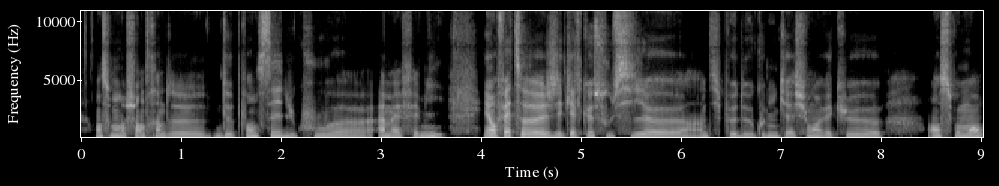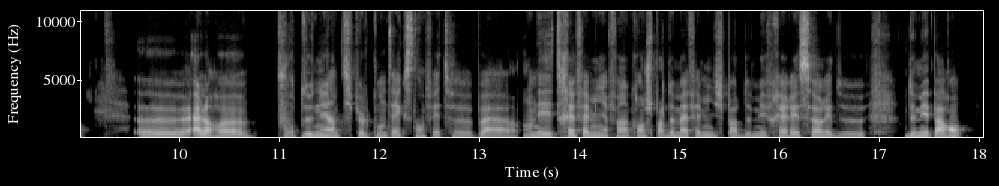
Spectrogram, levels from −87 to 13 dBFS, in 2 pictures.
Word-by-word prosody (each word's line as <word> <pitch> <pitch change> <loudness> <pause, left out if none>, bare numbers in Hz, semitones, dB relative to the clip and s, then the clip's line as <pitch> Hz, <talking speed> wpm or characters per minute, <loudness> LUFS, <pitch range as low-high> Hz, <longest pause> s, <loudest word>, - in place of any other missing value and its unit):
En - - -1
ce 195 - 0
moment, 200 - -2
je - - +5
suis - - +3
en - - -1
train 185 0 -3
de 160 - -5
de 185 +2 -5
penser, 230 +5 0
du 190 -4 -8
coup, 205 0 -8
heu, 175 - -5
à - - +3
ma 90 0 -2
famille 255 - -6 0.4
et 185 - +7
en 180 - +8
fait, 280 +8 +6
heu, 175 -2 +6
j'ai 170 0 0
quelques 245 +6 0
soucis, 210 -3 +4
heu, 170 -3 0
un - - -7
petit 175 - -7
peu - - -5
de 175 0 -8
communication 185 +2 -1
avec 170 +2 -5
eux, - - -5 0.3
heu, - - -11 0.5
en 185 - +1
ce 175 - +2
moment, 180 - 0 0.6
heu, 160 - 0
alors, 160 0 +7
heu, 155 0 +2 0.3
pour 175 -1 -5
donner 175 +2 0
un 180 - +3
petit 175 - -1
peu 175 - -4
le - - -4
contexte, 180 +3 -2
en - - -7
fait, 175 +1 -6
heu, 160 -1 -8
bah, 75 -1 -1
on 175 - -6
est 170 0 0
très 235 - +4
famille. 185 -4 0
Enfin, 170 -2 -2
quand 175 +2 -3
je 170 - +1
parle 175 - -2
de 175 - -1
ma 170 0 +2
famille, 175 +1 -5
je 185 - -1
parle - - -4
de - - -8
mes 165 -1 -7
frères - - +1
et 165 - +2
sœurs 180 +1 +6
et 170 - -1
de 155 -1 -10 0.4
de 180 - -1
mes 175 -1 +2
parents. 160 - +6
175 Hz, 240 wpm, -25 LUFS, 165-190 Hz, 0.6 s, en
